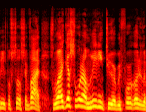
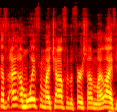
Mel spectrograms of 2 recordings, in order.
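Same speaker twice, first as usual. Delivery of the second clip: ordinary talk, nothing marked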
